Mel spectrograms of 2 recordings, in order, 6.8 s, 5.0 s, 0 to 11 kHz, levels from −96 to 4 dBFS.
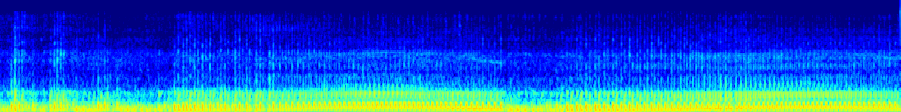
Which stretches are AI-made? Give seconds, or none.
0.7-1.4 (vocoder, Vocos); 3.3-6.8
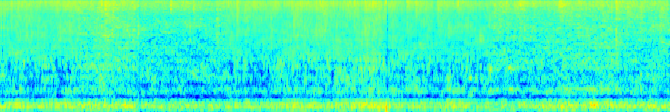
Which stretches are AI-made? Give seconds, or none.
0.0-0.6 (vocoder, BigVGAN v2); 1.7-3.7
